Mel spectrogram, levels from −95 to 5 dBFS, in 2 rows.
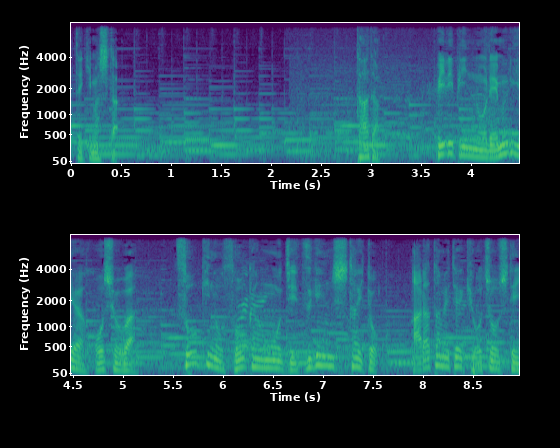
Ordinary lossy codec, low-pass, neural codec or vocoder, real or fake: none; 7.2 kHz; none; real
